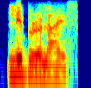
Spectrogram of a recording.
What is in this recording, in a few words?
"liberalize", Indian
